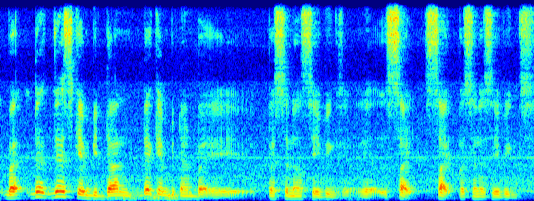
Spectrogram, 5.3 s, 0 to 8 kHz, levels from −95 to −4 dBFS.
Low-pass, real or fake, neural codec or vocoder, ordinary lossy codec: none; real; none; none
